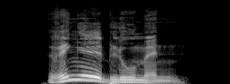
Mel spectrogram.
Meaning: plural of Ringelblume
- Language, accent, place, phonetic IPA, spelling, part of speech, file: German, Germany, Berlin, [ˈʁɪŋl̩ˌbluːmən], Ringelblumen, noun, De-Ringelblumen.ogg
